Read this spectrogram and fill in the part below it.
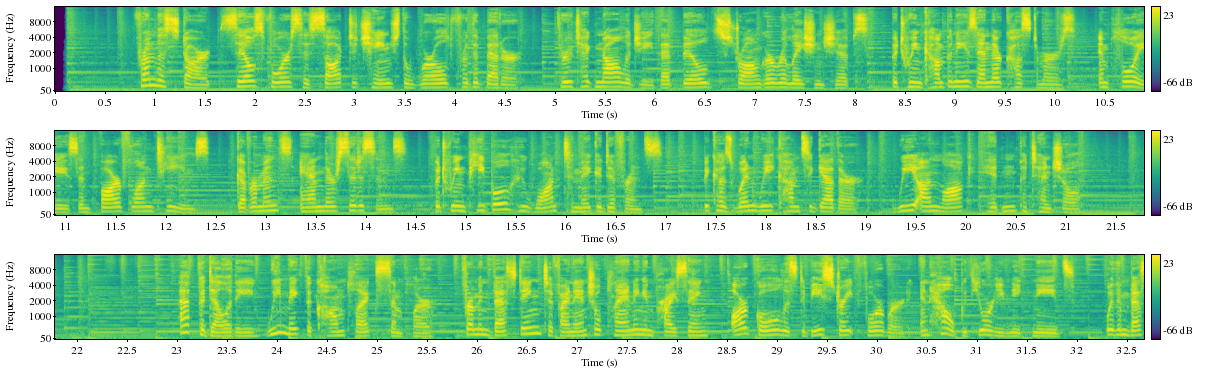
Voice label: Corporate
